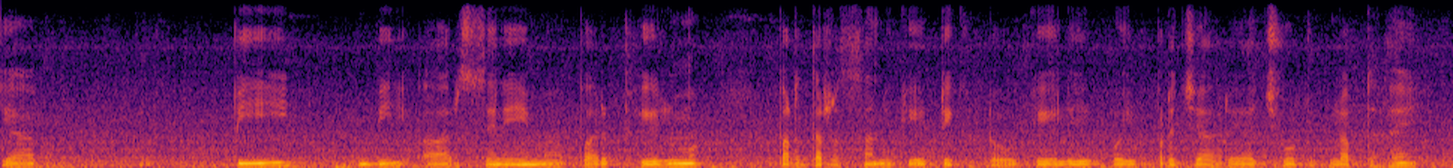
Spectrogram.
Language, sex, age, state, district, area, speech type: Hindi, male, 45-60, Uttar Pradesh, Ayodhya, rural, read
